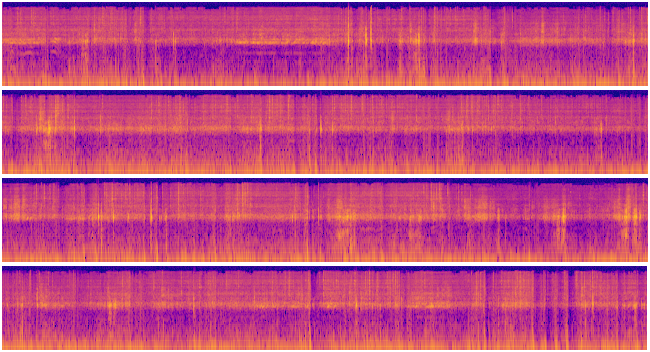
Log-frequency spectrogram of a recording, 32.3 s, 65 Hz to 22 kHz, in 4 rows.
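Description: Wind buffeting the camera microphone over the rattle and clatter of an Orange 5 full-suspension mountain bike running fast down a rocky dirt trail, with frequent sharp knocks as the wheels hit stones and ruts.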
